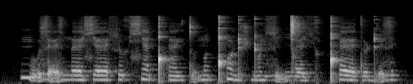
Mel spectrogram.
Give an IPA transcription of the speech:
n̪ ṵ z ɛ̰ z n̪ ɛː ɕ ɛː ɬ ɯ x ɕ ɛ̃ ǃʰ ɛ̃ː j t ṵ n̪ õ ǃʰ õ ɖ ɯ ʃ ɖ õ j ɮ ḭ ŋ͡ǀ ɛː ç o̰ ǃʰ ɛː t ɯ ɖ ḛ z

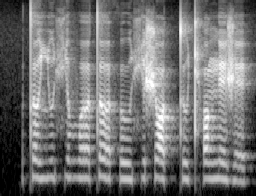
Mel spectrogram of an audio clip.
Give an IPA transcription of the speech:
t ɤ ʎ u ç ə v ɤ t ɤ θ u ç ə ʃ ɔ tː u cʰ ɔ ŋ e ʒ e

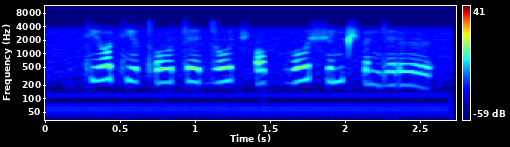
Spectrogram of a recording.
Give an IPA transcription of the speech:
tʲ ɔ tʲ ɔ tʼ o t e d o t͡ʃʼ ɔ bʱ o ʃ ʏ nʲ t͡ʃʼ ʏ n d e ɾ ʏ

